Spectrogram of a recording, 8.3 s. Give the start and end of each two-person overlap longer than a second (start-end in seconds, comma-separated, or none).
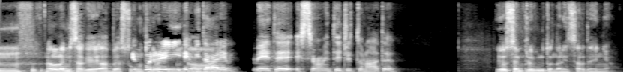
1.7-3.0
